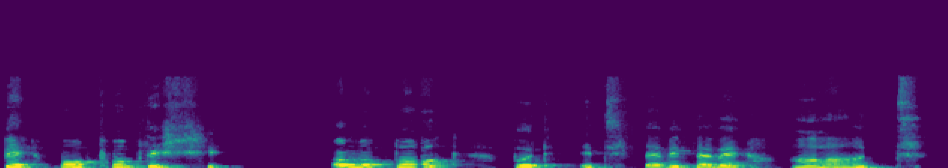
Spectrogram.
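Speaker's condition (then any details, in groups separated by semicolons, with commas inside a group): Cerebral palsy; since childhood; some speech delay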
